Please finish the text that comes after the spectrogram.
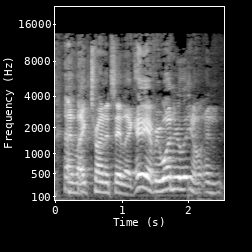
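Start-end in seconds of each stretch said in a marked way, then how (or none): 1.2-2.2 very loud, high fake American DJ accent. Imitating a jamaican artist talking on his tracks, in a fake american dj accent. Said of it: "talking in this fake American accent".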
